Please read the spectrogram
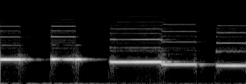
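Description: Descant recorder playing a phrase: two short tongued notes on the same pitch (D), then a longer C that is slurred without a gap down to B flat about a second and a half in.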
